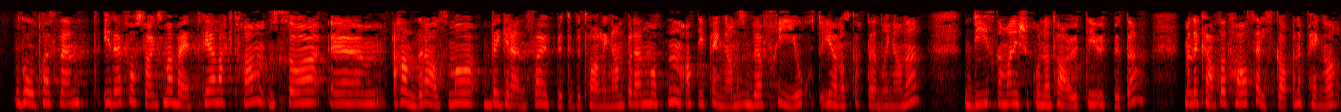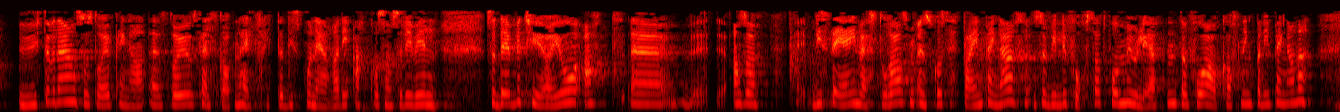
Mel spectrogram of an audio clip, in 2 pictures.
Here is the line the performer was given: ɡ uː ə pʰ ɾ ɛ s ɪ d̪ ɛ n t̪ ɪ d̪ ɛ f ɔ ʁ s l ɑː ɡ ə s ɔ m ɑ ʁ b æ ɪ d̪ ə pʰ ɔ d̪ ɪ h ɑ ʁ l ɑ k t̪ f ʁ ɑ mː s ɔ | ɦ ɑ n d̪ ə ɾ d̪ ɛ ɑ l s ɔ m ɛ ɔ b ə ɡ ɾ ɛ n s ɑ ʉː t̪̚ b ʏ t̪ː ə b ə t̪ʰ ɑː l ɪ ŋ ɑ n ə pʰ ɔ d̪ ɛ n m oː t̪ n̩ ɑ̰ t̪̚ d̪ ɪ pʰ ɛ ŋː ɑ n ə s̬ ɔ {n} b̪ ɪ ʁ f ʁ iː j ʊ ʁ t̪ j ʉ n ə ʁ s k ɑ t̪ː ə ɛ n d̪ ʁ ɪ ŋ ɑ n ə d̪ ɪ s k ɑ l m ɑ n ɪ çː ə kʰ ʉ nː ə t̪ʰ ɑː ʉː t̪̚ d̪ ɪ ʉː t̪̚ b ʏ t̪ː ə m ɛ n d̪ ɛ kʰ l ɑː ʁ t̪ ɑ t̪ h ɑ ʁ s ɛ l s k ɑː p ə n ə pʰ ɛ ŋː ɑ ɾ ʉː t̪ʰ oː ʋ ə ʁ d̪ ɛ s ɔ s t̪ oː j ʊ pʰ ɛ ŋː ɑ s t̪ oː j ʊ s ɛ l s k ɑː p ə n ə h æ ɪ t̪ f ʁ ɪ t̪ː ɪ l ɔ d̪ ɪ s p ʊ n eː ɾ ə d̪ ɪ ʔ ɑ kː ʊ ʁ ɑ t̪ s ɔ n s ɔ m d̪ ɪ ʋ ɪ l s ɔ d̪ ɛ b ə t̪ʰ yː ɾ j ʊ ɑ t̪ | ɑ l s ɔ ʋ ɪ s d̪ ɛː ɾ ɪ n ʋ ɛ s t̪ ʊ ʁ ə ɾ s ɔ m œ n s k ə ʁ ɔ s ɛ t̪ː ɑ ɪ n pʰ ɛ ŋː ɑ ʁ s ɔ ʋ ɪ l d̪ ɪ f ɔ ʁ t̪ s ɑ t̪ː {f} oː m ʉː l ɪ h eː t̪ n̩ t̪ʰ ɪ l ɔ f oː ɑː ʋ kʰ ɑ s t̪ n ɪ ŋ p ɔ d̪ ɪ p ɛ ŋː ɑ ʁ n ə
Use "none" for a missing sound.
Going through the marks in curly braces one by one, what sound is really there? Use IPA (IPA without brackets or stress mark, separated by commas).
m, f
